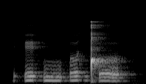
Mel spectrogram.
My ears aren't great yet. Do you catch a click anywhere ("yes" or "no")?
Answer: yes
